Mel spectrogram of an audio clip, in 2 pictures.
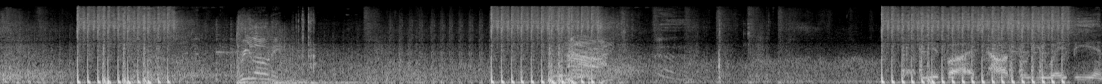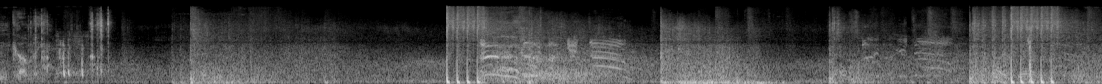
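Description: Rapid automatic gunfire rattles in short bursts.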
